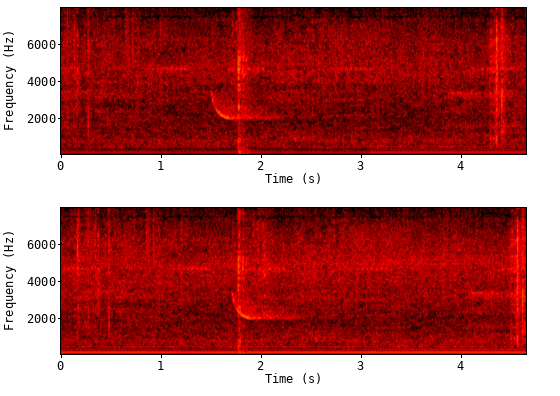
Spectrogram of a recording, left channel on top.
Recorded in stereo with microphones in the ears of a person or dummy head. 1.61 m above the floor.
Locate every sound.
1.8 s hammering: 10° left (ahead or behind), 4.5 m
